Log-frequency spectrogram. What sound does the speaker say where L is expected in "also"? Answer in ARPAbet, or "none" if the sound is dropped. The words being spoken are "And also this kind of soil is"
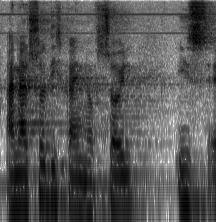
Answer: L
